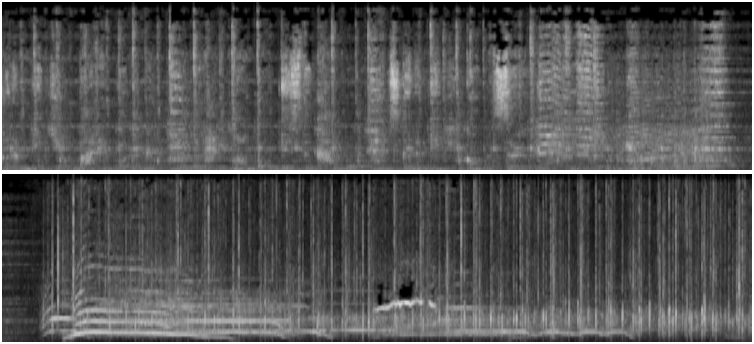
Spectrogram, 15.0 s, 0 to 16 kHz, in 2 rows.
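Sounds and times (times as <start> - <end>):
dance music: 0.0 - 7.8
high-pitched whoops: 7.9 - 13.9
audience applause: 7.9 - 15.0
whistle: 10.4 - 12.6.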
